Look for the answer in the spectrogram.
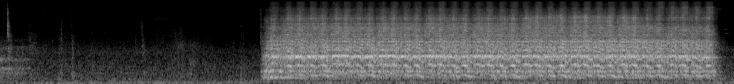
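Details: Morris Minor barn find parked 21 years, new battery: a steady high whirr of cranking for about 4.5 seconds without a single firing stroke.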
